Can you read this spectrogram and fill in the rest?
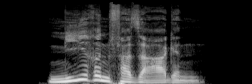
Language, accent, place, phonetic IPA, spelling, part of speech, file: German, Germany, Berlin, [ˈniːʁənfɛɐ̯ˌzaːɡn̩], Nierenversagen, noun, De-Nierenversagen.ogg
- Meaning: kidney failure, renal failure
